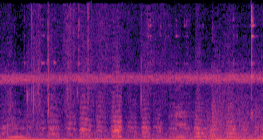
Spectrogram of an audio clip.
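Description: A dog pants rapidly close by while lapping muddy water, steady rhythmic breaths over a constant outdoor hum, with a voice speaking faintly in the background.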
